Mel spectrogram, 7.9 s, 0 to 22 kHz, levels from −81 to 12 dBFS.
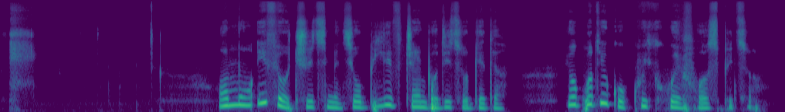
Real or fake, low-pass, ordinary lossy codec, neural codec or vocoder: fake; none; none; autoencoder, 48 kHz, 32 numbers a frame, DAC-VAE, trained on Japanese speech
